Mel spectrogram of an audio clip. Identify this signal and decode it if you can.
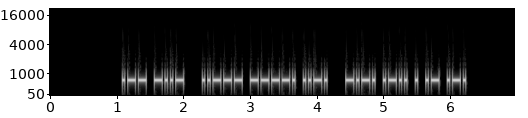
Morse code, heard as a keyed tone, about 32 wpm, 700 Hz. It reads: WX 29F CLEAR
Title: Practice QSO - Exchange 2 - Info - 30wpm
